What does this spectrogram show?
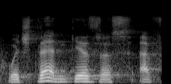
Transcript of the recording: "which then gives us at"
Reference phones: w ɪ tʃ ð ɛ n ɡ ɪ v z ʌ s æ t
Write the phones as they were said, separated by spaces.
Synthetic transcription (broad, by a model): w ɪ tʃ ð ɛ n ɡ ɪ v z ʌ s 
